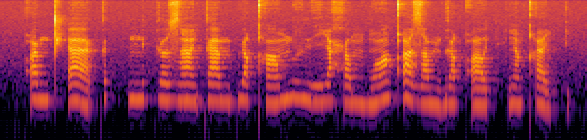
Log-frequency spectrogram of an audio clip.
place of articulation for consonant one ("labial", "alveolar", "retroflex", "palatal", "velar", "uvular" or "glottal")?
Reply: uvular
